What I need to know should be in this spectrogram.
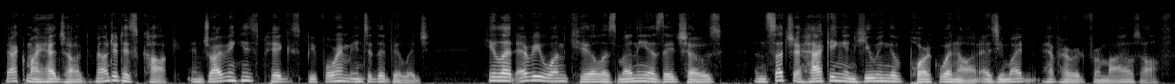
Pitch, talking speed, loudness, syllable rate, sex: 125 Hz, 220 wpm, -20 LUFS, 5.6 syllables/s, male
